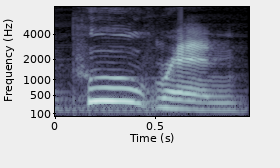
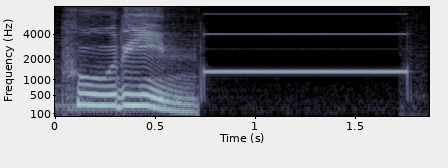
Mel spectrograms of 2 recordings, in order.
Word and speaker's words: Purin: I'm going Purin, but it's Purin.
